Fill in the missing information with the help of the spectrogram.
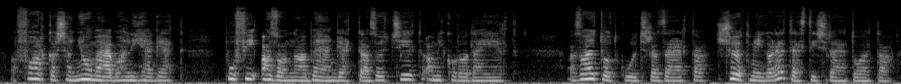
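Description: A woman reading a children's fairy tale aloud in a lively, expressive storytelling manner. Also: fairly low pitch.

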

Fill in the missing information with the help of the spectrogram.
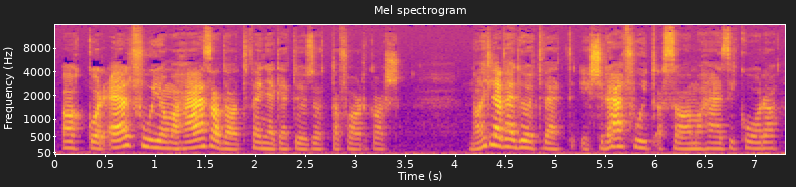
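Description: A woman reading a children's fairy tale aloud in a lively, expressive storytelling manner. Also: fairly low pitch.

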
